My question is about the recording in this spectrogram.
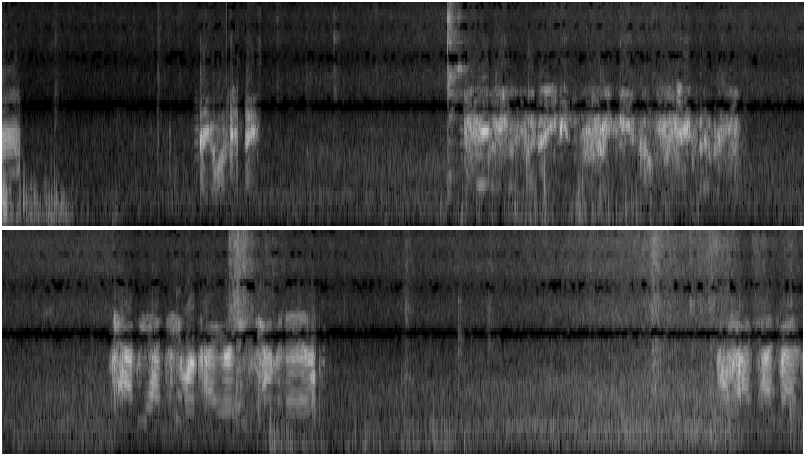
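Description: Police and fire dispatch radio traffic from a scanner: three short, tinny transmissions of voices, with a low hiss between them that grows louder near the end.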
